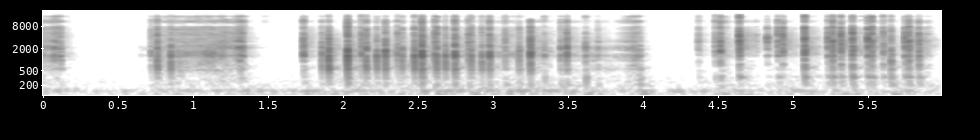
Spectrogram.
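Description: A white printed cardboard gift box, held in the hand, is scratched and tapped with long nails. A brief rasping scratch gives way to a rapid series of short, dry, papery taps with a bright, hollow tone that die away almost instantly.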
